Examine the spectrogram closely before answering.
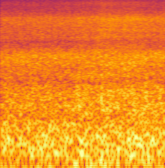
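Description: A car splashes through flowing water.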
